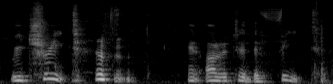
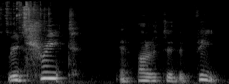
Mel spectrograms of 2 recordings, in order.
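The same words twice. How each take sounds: First: Drawn-out slogan with a laugh; slow proclamation with a chuckle. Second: Said in the usual way. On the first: Acted. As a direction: lean on each word, slow. Slogan delivered slowly, laughing.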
